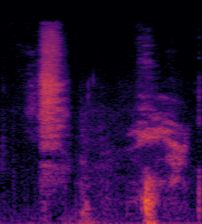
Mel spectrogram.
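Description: A child's quiet breath and a faint whispered sound between words: a soft hiss of breath about half a second in, then a short whisper near the end.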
